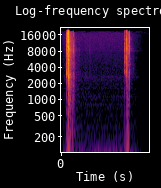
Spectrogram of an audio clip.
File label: LIGHTER; 1000fx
